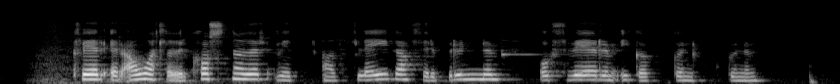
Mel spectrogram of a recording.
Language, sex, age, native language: Icelandic, female, 30-39, Icelandic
